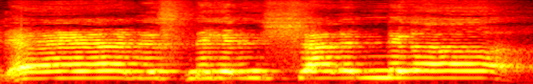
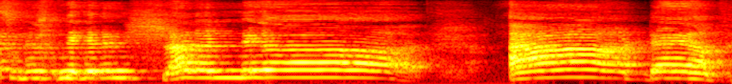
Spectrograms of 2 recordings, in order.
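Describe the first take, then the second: First: High, held wail of disbelief; shocked cry. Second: High, long-held wail on one note; shocked cry. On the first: Man realises he has just been shot, shocked cry. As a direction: cry it out high, stretching the end. Reenacts crying out when shot. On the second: Shot man shows just how he cried out, shocked cry. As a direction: wail it in disbelief, drawing it out. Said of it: "just like that". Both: Retold or imitated.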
